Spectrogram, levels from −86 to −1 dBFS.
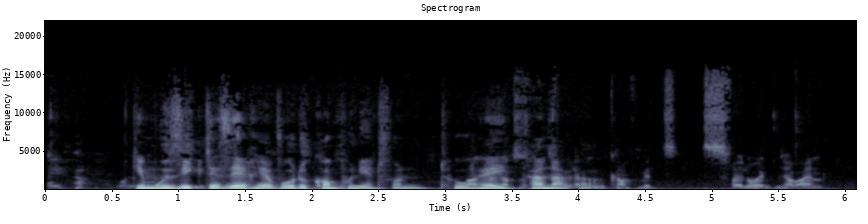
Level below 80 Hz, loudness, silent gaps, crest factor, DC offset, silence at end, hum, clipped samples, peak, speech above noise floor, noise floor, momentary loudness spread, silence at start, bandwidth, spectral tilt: -56 dBFS; -28 LUFS; none; 20 dB; under 0.1%; 0.25 s; none; under 0.1%; -10 dBFS; 23 dB; -52 dBFS; 19 LU; 0.05 s; 15.5 kHz; -7 dB/octave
